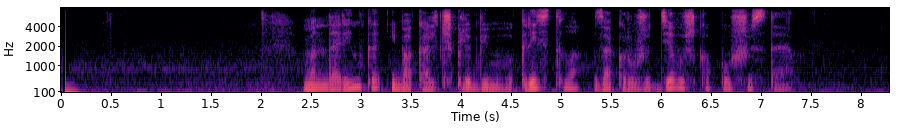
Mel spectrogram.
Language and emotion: Russian, neutral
